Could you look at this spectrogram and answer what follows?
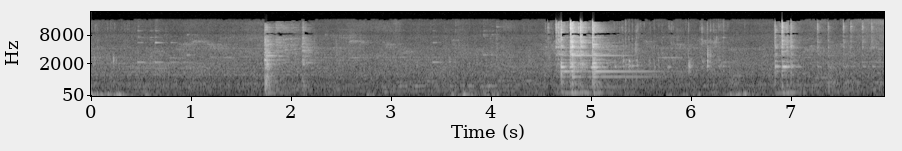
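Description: Stainless steel mesh strainer clinking against the steel bowl beneath it as it is handled: three sharp metallic knocks, the loudest one in the middle ringing briefly.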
